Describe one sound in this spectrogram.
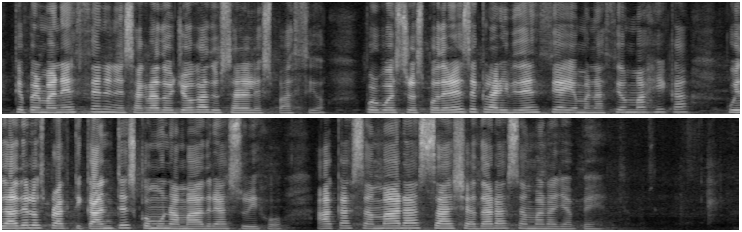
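An elderly man chants steadily through a microphone in long phrases with short pauses.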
